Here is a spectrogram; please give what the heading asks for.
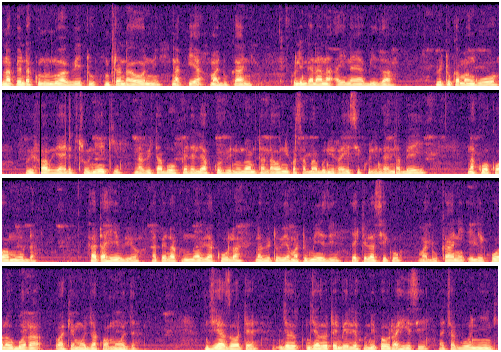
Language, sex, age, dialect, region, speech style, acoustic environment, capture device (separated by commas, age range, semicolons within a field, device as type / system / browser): Swahili, male, 18-24, Kenya - Nairobi Sheng-influenced, Kenya, relaxed, nature; construction, desktop / Windows / Chrome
